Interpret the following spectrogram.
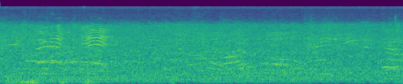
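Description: Voices in the distance, with a child's high-pitched squeals in the first second, over steady outdoor background noise. There is a low thump near the start.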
